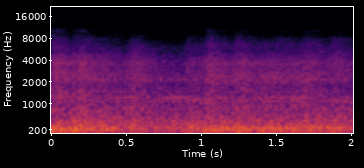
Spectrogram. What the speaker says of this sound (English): Tonight's story, 14 stops on the F train.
